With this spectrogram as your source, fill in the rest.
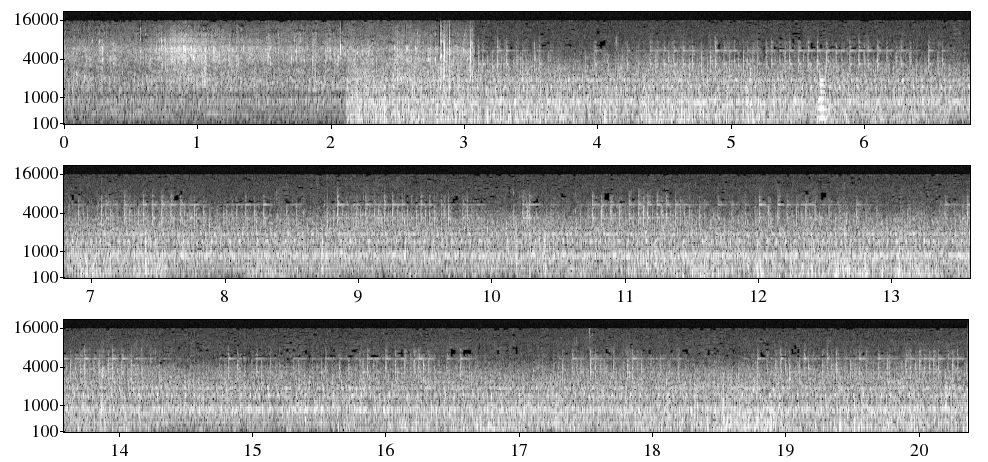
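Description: Strong wind rumbles and buffets outdoors.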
